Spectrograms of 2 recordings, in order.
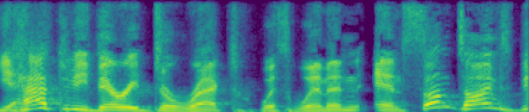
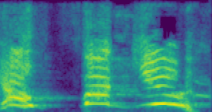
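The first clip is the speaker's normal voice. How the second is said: much higher, louder squeal imitating her; mocking girlfriend's retort; 6 dB louder than usual. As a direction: ham up her outraged comeback. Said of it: "And she's like".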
